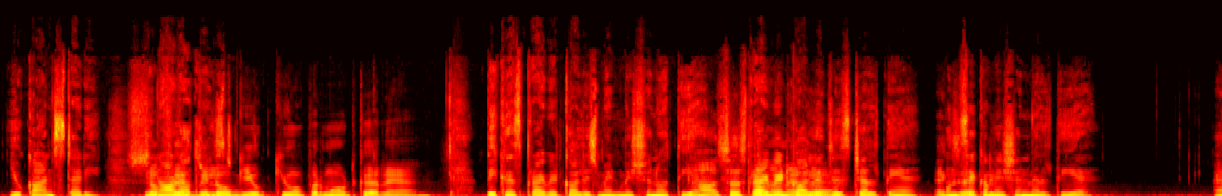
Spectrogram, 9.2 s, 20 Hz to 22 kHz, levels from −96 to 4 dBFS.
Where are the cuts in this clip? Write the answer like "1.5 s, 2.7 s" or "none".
none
